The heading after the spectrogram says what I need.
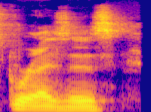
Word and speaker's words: Grezes: right I no it's no one gets it right the first time it's fine it's grezes it's a lot easier yeah grezes it's so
